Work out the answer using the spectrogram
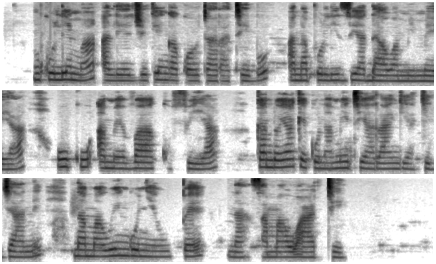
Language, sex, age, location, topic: Swahili, female, 18-24, Kisumu, health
